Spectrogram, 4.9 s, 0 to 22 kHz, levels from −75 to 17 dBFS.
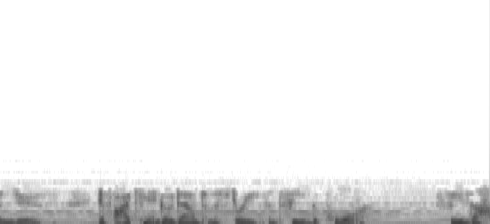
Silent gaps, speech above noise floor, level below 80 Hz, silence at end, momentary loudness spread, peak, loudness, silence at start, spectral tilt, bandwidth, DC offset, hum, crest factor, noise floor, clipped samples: none; 20 dB; -48 dBFS; 0 s; 20 LU; -2 dBFS; -18 LUFS; 0 s; -10 dB/octave; 4.4 kHz; under 0.1%; none; 16 dB; -37 dBFS; under 0.1%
